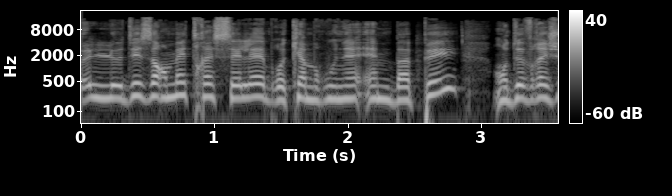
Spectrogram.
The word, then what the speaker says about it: Mbappé: C'est pour ça que normalement, les journalistes français, quand ils appellent Mbappé, nous, en tant que Camerounais, on dit non, le M ne se prononce pas. Parce que, ça vous fait Mbappé. Rigoler, quoi. – Donc, Mbappé.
